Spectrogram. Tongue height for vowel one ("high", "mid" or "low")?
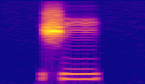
high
